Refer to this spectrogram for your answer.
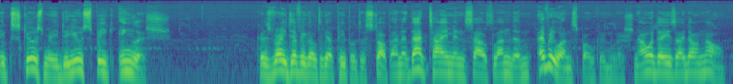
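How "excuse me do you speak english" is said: firm, strong, slow calling voice. Retelling how a man called out to passers-by in South London, in a strong voice. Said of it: "in a strong voice".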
